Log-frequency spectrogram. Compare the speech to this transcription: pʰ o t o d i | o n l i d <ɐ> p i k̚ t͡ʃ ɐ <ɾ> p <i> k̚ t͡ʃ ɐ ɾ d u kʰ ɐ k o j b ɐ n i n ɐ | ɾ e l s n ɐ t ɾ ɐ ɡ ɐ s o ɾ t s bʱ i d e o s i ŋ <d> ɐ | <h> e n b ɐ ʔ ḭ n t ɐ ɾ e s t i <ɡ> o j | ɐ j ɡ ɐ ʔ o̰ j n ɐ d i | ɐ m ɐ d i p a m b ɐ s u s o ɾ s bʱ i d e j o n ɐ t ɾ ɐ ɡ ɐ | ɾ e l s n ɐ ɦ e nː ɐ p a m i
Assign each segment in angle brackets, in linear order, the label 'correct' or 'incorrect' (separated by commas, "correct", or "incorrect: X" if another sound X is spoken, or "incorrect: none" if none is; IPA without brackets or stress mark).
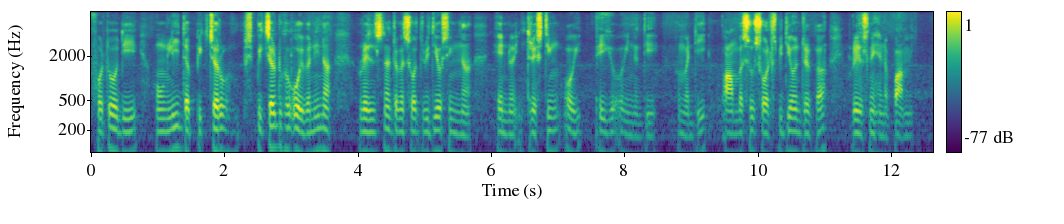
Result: correct, correct, correct, incorrect: n, correct, incorrect: ŋ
